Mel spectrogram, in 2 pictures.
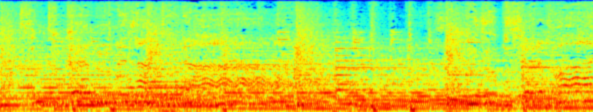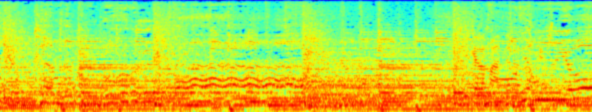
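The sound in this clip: A cover version of a classic rock song, recorded for a charity telethon album, plays as loud, continuous pop music with full band accompaniment and sustained melodic lines throughout.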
